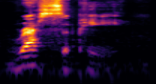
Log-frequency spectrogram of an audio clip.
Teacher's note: Syllable 3 is also unstressed. So 3 parts: stressed, unstressed, unstressed, strong, weak, weak.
